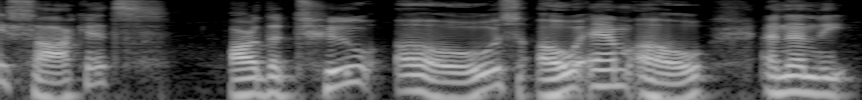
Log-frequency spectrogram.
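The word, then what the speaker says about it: homo: at Pharisee he sees omo now omo is a Latin word meaning man and it's it's spelled h-o-m-o but it's pronounced omo you don't actually say the H so what is the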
